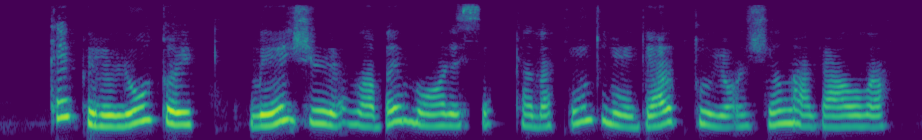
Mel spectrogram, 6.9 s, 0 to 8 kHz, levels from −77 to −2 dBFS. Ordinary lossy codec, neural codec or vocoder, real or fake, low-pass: AAC, 32 kbps; codec, 44.1 kHz, 1.7 kbps, Pupu-Codec; fake; 7.2 kHz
